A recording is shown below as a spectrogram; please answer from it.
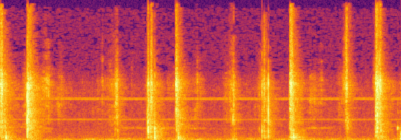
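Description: A deck of cards being shuffled by hand: a run of faint, sharp card snaps, about ten at an uneven pace.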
